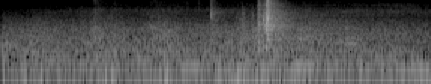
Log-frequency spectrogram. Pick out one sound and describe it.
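A heavy door swings open.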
